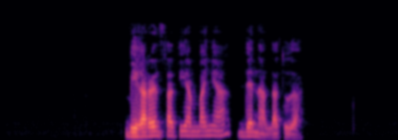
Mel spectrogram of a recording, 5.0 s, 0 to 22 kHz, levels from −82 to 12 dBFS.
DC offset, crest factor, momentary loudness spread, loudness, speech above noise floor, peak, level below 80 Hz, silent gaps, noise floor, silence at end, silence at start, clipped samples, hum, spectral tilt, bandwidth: under 0.1%; 24 dB; 14 LU; -23 LUFS; 55 dB; 0 dBFS; -64 dBFS; none; -77 dBFS; 1.2 s; 1.55 s; under 0.1%; none; -6.5 dB/octave; 11.5 kHz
